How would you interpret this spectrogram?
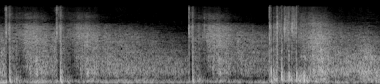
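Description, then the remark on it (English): A burst of loud gunfire sound effect: several sharp shots ring out, the last few in quick succession, over a dense, noisy background with no talking. “I got some gunshots.”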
